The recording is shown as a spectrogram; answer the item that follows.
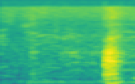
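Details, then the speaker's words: Sleeping dog snoring loudly: a single loud, rough snorting breath rising briefly above quiet room noise. "What's even not getting out is how loud your dog is snoring. Oh, she's over here fucking calm."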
